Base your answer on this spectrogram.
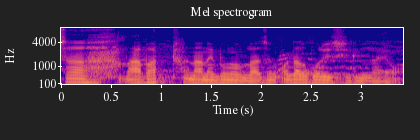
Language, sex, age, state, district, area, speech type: Bodo, female, 30-45, Assam, Udalguri, urban, spontaneous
